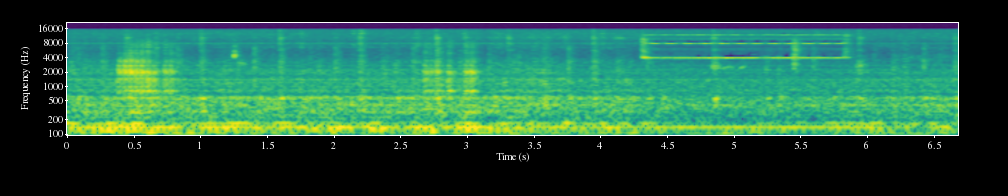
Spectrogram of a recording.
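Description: Boxford lathe running at slow speed with a steady hum while a machine reamer in a floating holder is fed into a bore that runs out six thou, with a couple of faint brief scraping sounds from the cut.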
